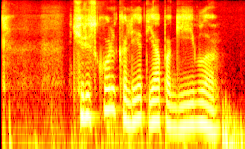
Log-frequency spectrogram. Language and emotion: Russian, sad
